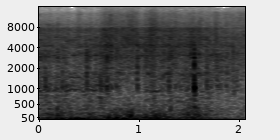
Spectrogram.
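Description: Home-built e-bike riding over a bumpy, overgrown grass track: a steady low rumble of wind and tyres with irregular knocks and rattles as the bike jolts over the rough ground, one sharper knock about one and a half seconds in.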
